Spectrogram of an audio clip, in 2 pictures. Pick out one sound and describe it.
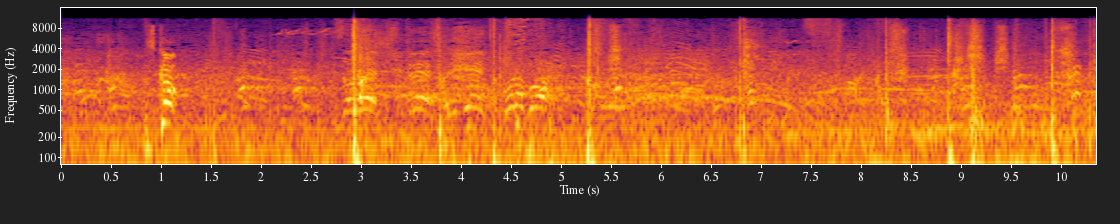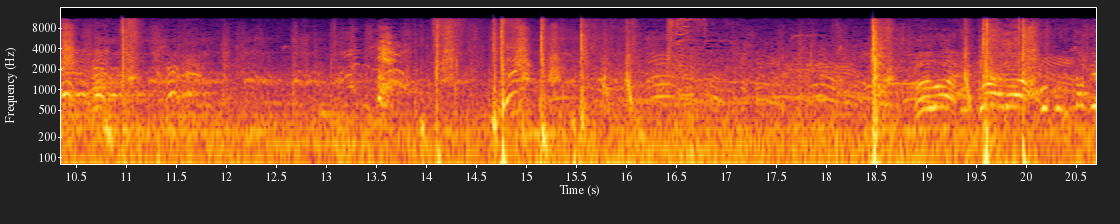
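Punches thud against bodies in quick bursts.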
